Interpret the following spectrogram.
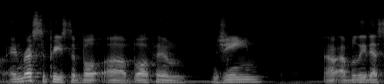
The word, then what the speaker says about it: Botham Jean: I mean, and I'm not surprised by this because the guy, and rest in peace to Botham Jean, I believe that's how you pronounce his name, Botham Jean.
